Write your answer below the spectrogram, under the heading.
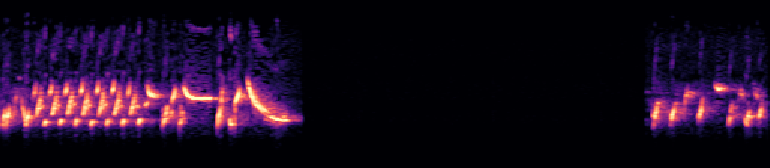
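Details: European goldfinch song: a two-second burst of rapid, tinkling twitters and high trills with a slurred downward note. Silence follows, then another twittering phrase begins near the end.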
